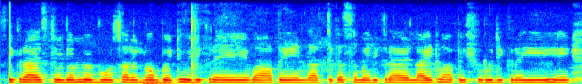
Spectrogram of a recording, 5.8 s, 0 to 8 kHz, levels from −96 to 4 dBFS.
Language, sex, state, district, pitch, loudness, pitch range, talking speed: Hindi, female, Bihar, Araria, 220 Hz, -14 LUFS, 215-225 Hz, 280 wpm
